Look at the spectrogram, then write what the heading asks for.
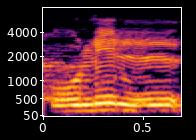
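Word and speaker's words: أولي: Wawu ini sudah tidak panjang karena ada bulatan kecilnya. Jadi cara bacanya langsung ya ulil albabi la'allakum tattaqun.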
